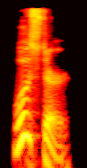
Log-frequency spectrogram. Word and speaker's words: Worcester: because it's spelled W-O-R-C-E-S-T-E-R, but pronounced Worcester. – And if you're a Bostonian, it's Worcester.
